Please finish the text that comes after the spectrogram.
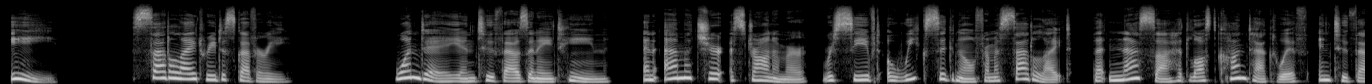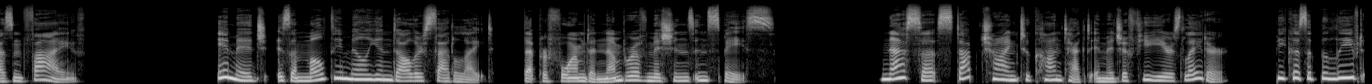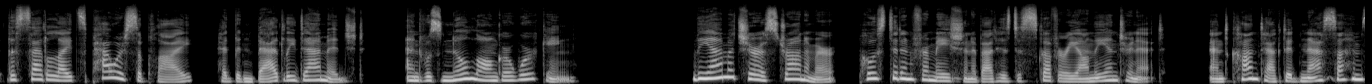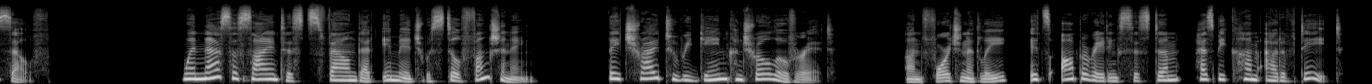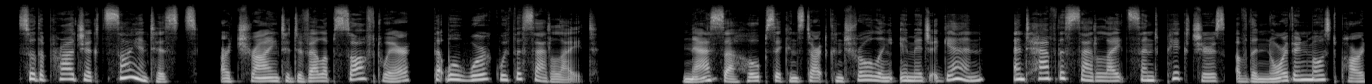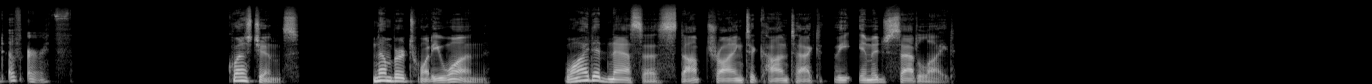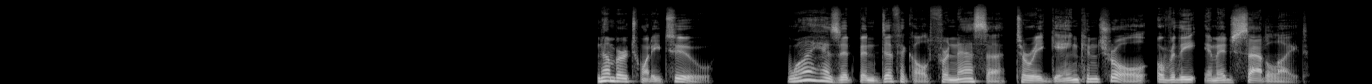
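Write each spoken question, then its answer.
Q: Why did NASA stop trying to contact the Image satellite?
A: It believed the satellite's power supply was badly damaged and no longer working.

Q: Why has it been difficult for NASA to regain control over the Image satellite?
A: Its operating system has become out of date, so new software is needed.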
